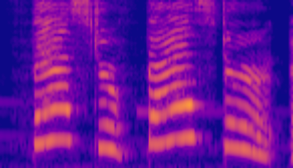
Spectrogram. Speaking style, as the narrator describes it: Amelia cried

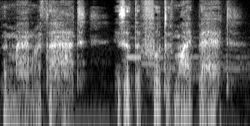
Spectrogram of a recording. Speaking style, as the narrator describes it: whispered in a stressed hush

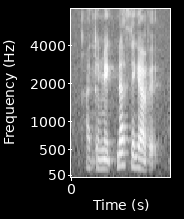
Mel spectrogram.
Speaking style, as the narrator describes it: said he

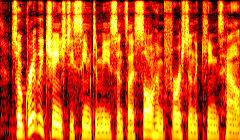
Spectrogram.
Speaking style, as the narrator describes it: said Eowyn

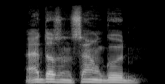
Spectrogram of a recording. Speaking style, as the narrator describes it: Cortez said

